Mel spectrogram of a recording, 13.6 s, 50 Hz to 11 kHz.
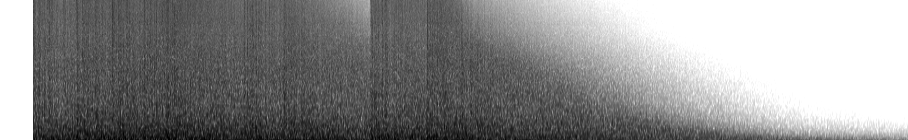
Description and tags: spaceship explosion5
made with vst intrument albino
atmosphere, battle, blast, energy, explosion, fighting, fire, firing, future, futuristic, fx, gun, impact, impulsion, laser, military, noise, rumble, sci-fi, shoot, shooter, shooting, soldier, sound-design, space, spaceship, torpedo, war, warfare, weapon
